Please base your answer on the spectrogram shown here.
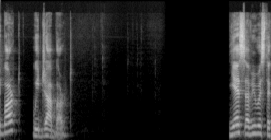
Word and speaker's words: Ouija: It's Ouija board, not Ouija board, Ouija board.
